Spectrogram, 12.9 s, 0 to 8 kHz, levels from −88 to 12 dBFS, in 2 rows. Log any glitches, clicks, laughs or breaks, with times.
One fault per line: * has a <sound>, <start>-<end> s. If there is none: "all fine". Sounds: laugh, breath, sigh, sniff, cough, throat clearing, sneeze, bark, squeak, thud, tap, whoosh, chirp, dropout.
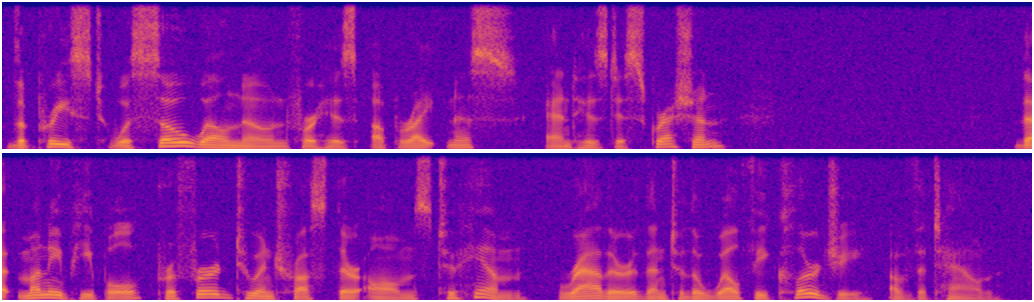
all fine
